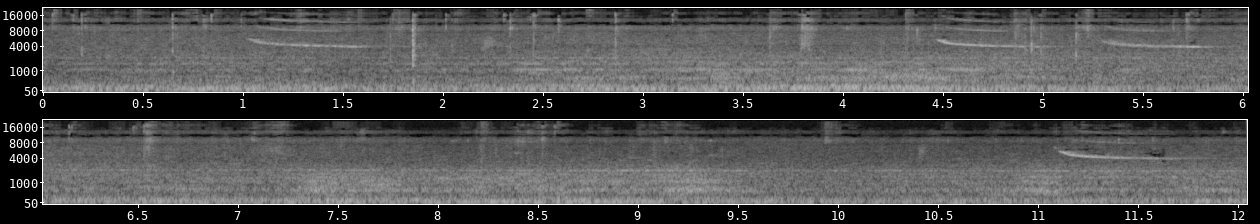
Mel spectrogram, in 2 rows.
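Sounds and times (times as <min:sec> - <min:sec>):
low outdoor rumble: 0:00.0 - 0:12.0.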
